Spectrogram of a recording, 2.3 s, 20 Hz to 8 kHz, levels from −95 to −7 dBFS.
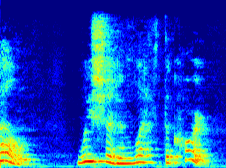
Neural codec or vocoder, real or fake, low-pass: codec, 16 kHz, 8 kbps, FreqCodec, larger model; fake; 7.2 kHz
